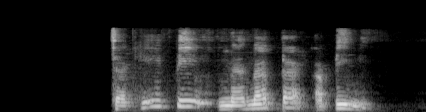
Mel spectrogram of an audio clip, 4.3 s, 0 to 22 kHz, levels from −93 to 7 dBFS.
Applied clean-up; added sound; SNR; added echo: neural mask model DeepFilterNet 3.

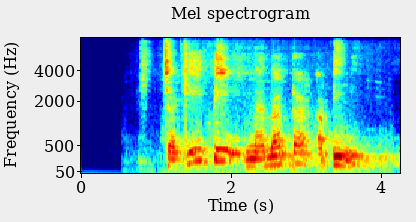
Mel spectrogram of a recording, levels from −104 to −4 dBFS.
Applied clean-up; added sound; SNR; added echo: neural separator model SepFormer DNS4.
